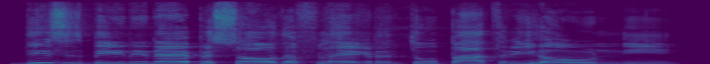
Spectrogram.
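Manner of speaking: loud, laughing mock Italian accent; boisterous Italian host signing off. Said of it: "speaking in mostly that Italian accent".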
